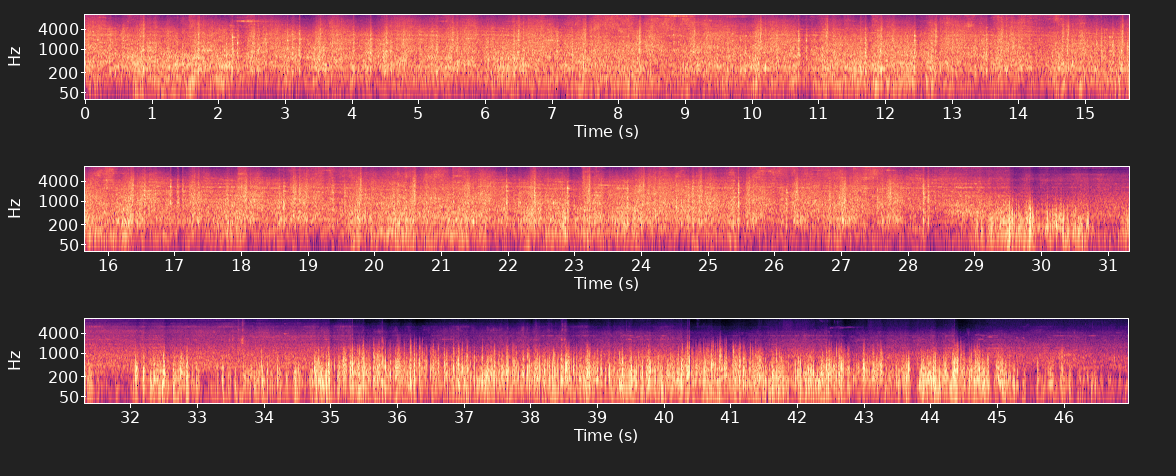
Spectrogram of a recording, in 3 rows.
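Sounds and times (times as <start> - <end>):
train wheels clicking over rail joints: 0.0 - 31.3
high wheel squeals: 2.2 - 2.9, 14.1 - 14.8, 17.7 - 19.8, 25.8 - 35.3.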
